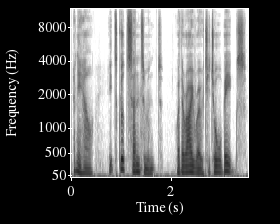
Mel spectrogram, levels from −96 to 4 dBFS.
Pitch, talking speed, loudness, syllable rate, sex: 115 Hz, 170 wpm, -21 LUFS, 5.5 syllables/s, male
